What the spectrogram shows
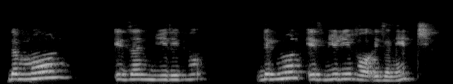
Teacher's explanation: The context of the sentence is about two people who both see the moon and the sentence using falling intonation because the tone at the end of the sentence is dropped. You can hear the moon isn't beautiful.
